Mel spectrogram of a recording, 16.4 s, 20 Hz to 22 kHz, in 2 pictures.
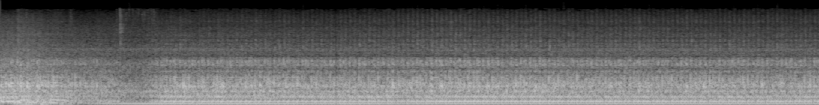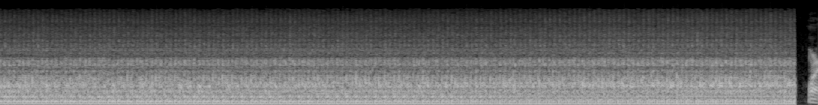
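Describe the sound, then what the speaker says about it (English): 2023 Mercedes SL 63 AMG V8 exhaust starts up and holds a deep, steady burbling idle with slight rises in revs, loud and close, continuing for the whole stretch with no talking. "now let's listen to the exhaust sound of the SL63"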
